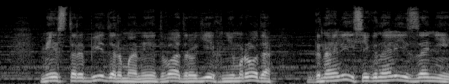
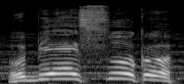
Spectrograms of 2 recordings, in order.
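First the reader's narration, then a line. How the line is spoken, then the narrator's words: Howling. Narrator (Russian): взвыл Кушман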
